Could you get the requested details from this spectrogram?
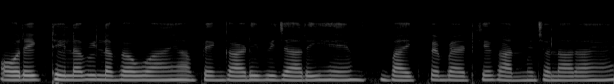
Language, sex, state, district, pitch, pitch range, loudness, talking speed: Hindi, female, Uttar Pradesh, Jalaun, 200 Hz, 195-205 Hz, -37 LUFS, 225 wpm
